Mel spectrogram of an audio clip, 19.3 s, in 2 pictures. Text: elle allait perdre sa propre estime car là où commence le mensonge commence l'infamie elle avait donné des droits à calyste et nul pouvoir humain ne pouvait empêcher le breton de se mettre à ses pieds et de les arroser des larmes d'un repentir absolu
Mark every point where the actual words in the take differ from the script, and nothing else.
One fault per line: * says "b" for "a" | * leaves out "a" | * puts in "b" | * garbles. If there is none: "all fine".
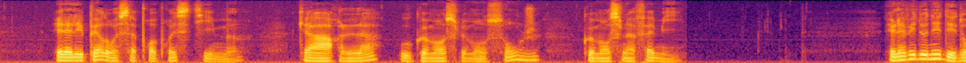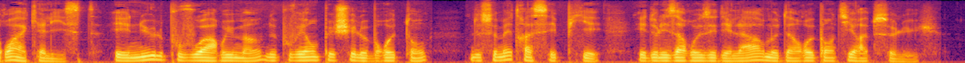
all fine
